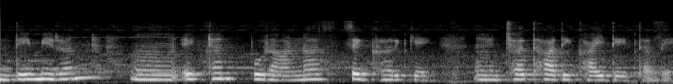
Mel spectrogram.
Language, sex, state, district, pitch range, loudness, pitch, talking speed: Chhattisgarhi, female, Chhattisgarh, Sukma, 215-245 Hz, -17 LUFS, 230 Hz, 125 wpm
